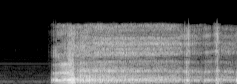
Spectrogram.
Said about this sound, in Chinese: 还没走出几步，就听见左边的黑暗里传来了刚才的咳嗽声。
